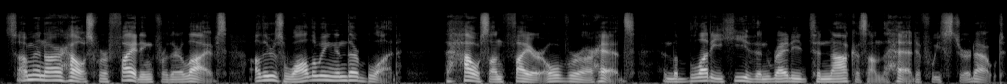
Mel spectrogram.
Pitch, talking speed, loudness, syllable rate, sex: 140 Hz, 215 wpm, -21 LUFS, 5.5 syllables/s, male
